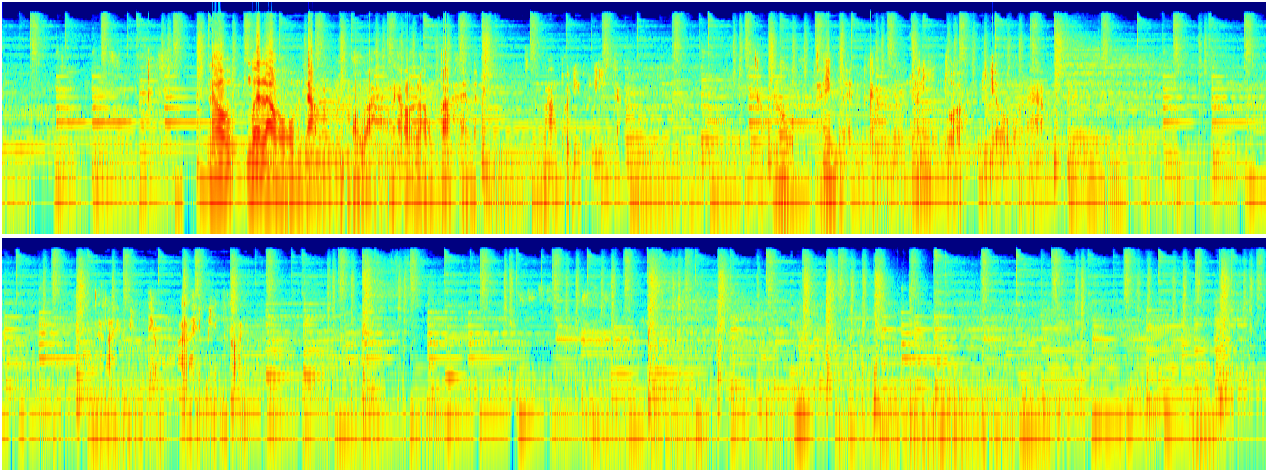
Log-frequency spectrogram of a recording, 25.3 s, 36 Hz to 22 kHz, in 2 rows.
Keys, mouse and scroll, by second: 0.3 click, 1.9 click, 2.5 click, 3.1-5.0 drag, 9.7 shift+click, 11.5 click, 13.8 click, 18.9 click, 21.6 click, 22.5 click, 23.4 click, 24.4 click.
